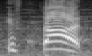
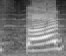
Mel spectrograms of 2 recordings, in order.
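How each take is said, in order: First: The first vowel is a short 'i' sound. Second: The first vowel is an open 'a' sound. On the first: The speaker calls it right. "अलिफ के नीचे ज़ेर है, ज़बर नहीं है" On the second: The speaker calls it wrong. "जिसको हम आम तौर पर अफ्तार तलफ़ुज़ करते हैं"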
